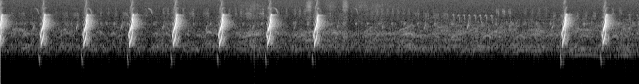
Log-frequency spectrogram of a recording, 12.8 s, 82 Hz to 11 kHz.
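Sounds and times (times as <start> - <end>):
spotted crake whiplike rising calls played back: 0.8 - 7.0, 11.0 - 12.7.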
